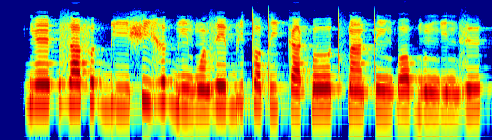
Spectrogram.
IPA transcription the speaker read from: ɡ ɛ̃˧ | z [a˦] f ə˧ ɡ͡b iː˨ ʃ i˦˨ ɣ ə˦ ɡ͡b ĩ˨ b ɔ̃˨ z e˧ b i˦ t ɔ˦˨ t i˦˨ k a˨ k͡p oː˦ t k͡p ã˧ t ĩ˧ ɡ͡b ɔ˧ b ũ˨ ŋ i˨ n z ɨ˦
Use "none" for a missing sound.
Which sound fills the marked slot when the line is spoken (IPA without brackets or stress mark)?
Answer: a˧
